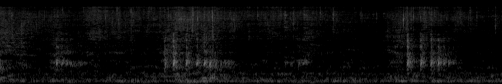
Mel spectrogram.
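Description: Bitter gourd fry being stirred in a pan with peanuts and curry leaves, soft scraping strokes over a low, continuous sizzle, faint and close, with a couple of brighter scrapes along the way.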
